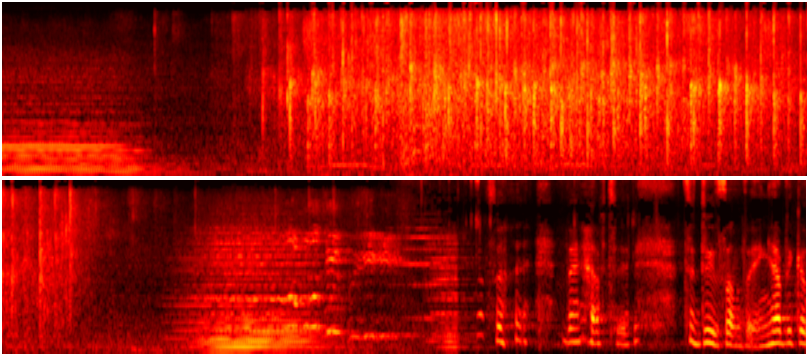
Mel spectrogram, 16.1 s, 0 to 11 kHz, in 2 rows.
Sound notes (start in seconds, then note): 2.2 audience applauding; 9.6 lush music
